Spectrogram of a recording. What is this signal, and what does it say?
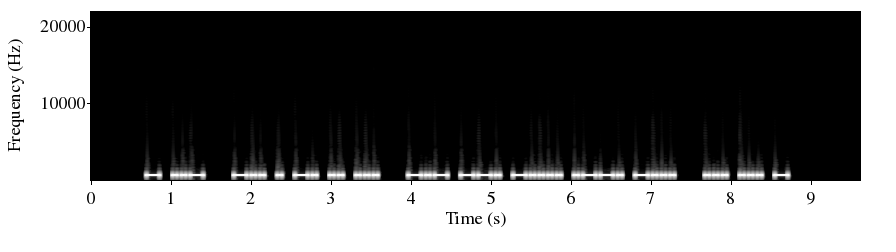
Morse code, heard as a keyed tone, about 21 wpm, 700 Hz. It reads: TU DENIS KG6PB SST
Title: K1USN SST QSO Practice - 22wpm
